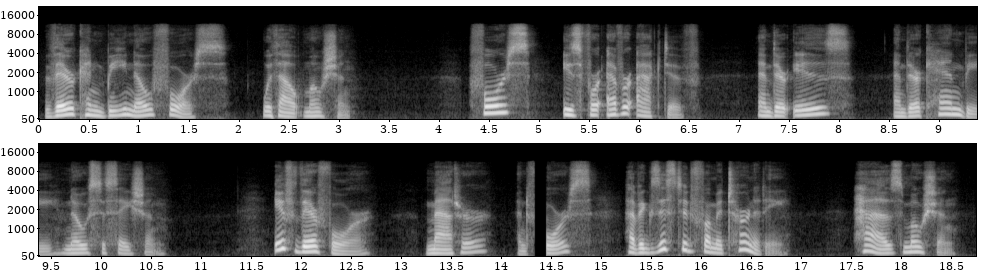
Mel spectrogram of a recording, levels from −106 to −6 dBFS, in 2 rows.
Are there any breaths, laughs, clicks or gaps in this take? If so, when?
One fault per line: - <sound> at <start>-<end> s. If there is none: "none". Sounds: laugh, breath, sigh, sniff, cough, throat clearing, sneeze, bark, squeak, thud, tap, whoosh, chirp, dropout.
- dropout at 14.3-14.5 s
